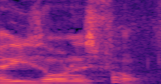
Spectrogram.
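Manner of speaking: ordinary talk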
